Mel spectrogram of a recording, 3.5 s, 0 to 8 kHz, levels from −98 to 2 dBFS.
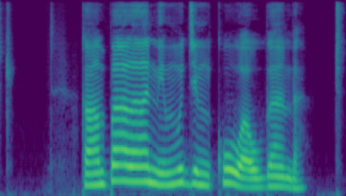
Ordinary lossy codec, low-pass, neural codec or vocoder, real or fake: none; none; codec, 16 kHz, 1 kbps, FunCodec, trained on LibriTTS, 50 frames a second; fake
